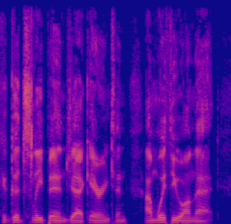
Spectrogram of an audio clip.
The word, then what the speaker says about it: Errington: It's not Jack Carrington. It's not Jack Harrington. It's Jack Errington of Jack Errington Music.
